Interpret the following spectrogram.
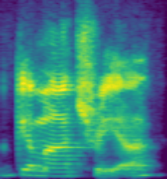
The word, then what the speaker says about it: gematria: It's pronounced gematria.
